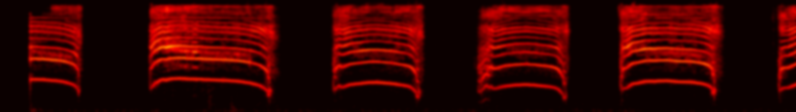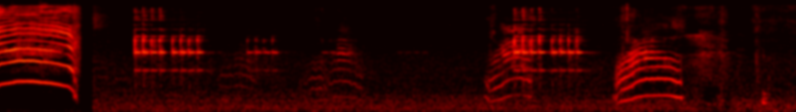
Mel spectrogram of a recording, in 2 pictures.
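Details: Kittens meowing: six loud, even, arched meows about one per second, each rising then falling, followed by quieter, higher mews over a faint background hum.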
